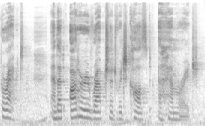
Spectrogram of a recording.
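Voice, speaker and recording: Actress as grave woman doctor, lowish voice. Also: fairly even intonation, fairly bright tone, a little hiss or hum, natural voice. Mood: grave, measured. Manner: measured, formal, grave. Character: serious, formal woman doctor breaking bad news. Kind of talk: visual novel voice acting.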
